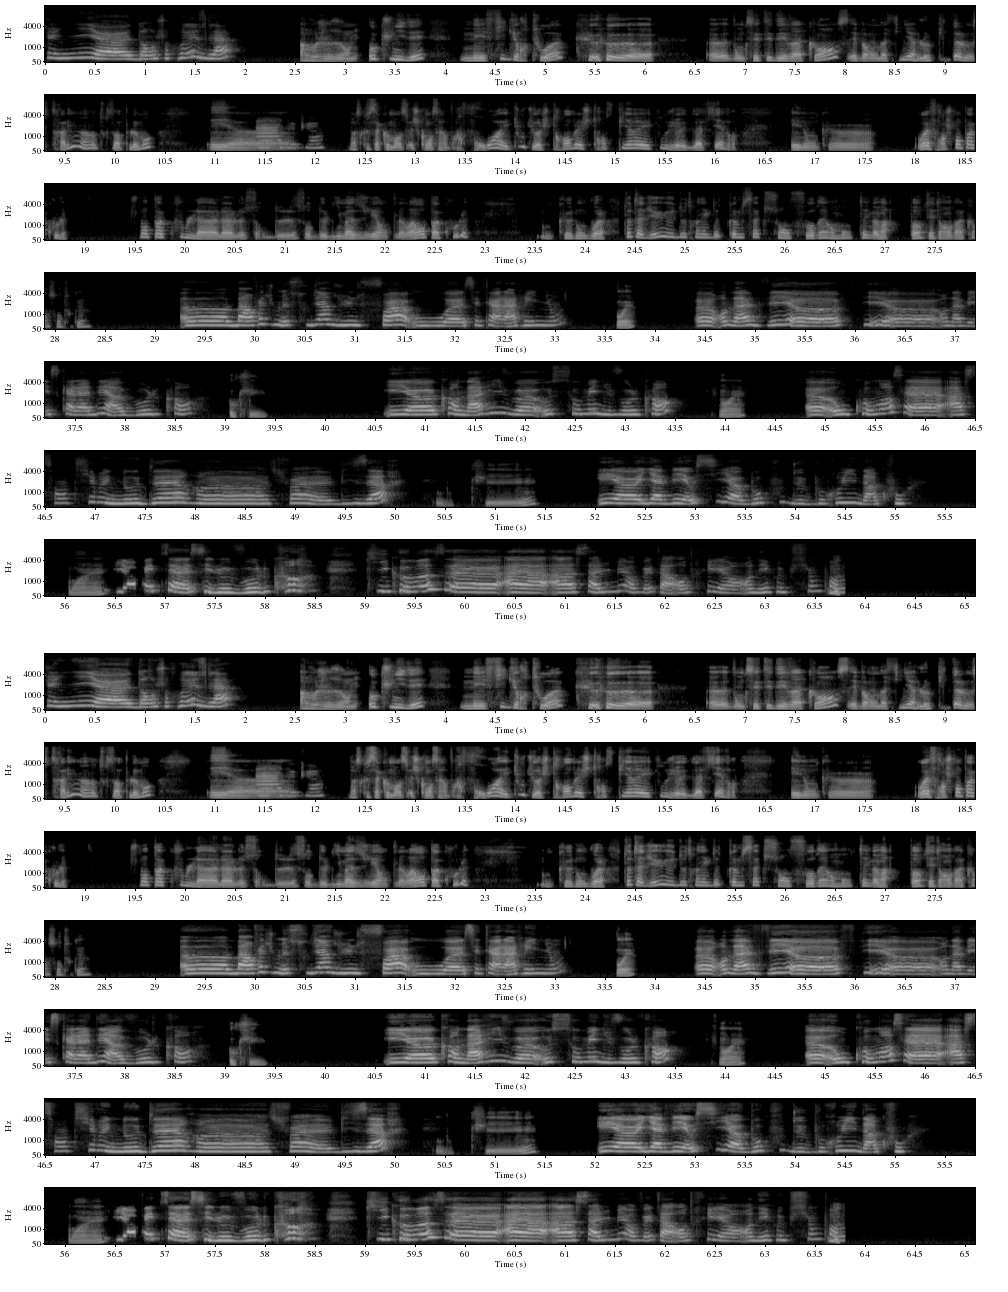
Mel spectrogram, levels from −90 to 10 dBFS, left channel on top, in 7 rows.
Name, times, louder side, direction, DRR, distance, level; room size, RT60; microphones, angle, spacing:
voice 1, 0.0-1.9 11.4-12.1 29.3-33.1 34.4-38.7 40.6-43.5 44.8-50.1 52.0-55.2 56.5-63.8, right 3 dB, 85° right, 3.5 m, -32 dB
voice 2, 2.6-6.1 6.6-11.8 12.3-17.6 18.0-18.8 19.6-23.3 23.6-28.4 33.6-33.8 39.0-39.4 43.9-44.2 50.4-51.4 56.0-56.4 63.6-63.8, right 2 dB, 70° right, 3.6 m, -37 dB
head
